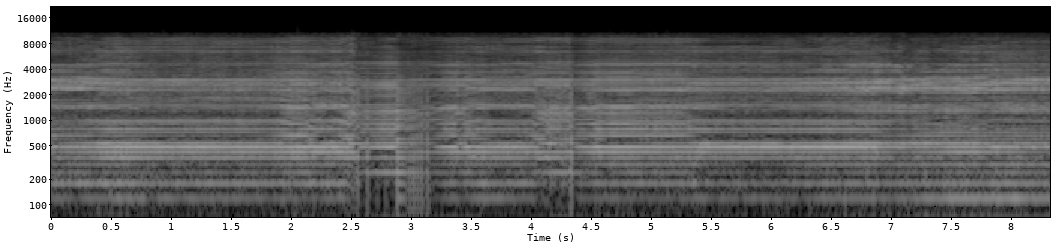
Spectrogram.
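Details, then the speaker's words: Electro Arc metal disintegrator (spark erosion machine) IQ head, spring tension adjusted by Allen wrench: steady, even buzz with a bright metallic edge, holding its pitch smoothly without stuttering; optimal head vibration reached. "so now that we now that we have achieved the optimal head vibration"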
